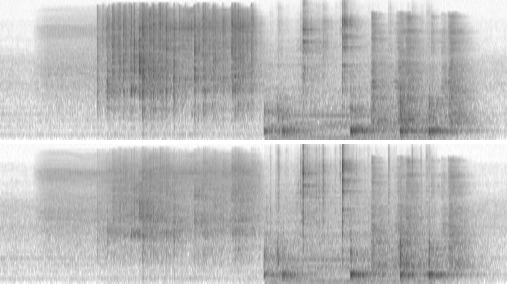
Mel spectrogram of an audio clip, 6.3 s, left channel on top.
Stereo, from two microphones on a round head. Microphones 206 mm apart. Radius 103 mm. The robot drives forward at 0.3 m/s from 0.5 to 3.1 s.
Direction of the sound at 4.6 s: 5° left (ahead or behind).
